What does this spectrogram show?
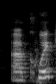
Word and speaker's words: CWC: Quick is spelled CWC, which stands for Christian Weston Chandler.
